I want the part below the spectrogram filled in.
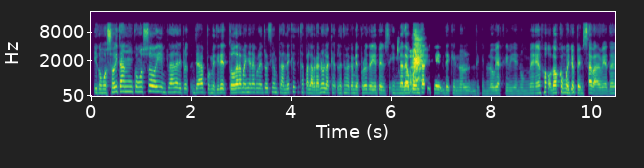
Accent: Andalusia, Spain; accent: Andalusian; en mi destreza natural yo tengo un acento más andaluz, pero bueno, quería neutralizar un poco ese acento

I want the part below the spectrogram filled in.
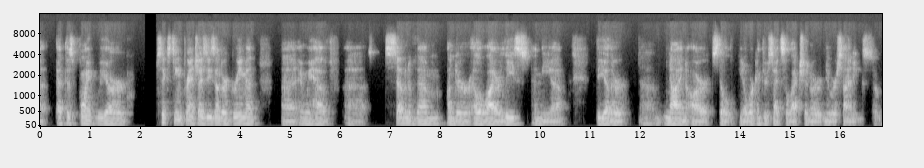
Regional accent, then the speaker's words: New York, United States; From New York originally. That's where I grew up.

